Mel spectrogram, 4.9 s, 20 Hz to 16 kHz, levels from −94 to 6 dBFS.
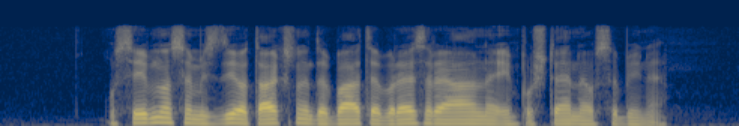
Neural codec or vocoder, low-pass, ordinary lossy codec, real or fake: none; 7.2 kHz; MP3, 64 kbps; real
